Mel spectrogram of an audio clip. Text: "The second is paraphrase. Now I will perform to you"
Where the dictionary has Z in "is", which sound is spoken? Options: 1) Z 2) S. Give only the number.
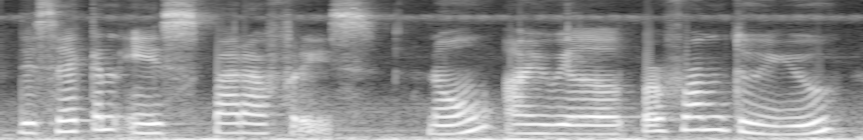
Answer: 2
